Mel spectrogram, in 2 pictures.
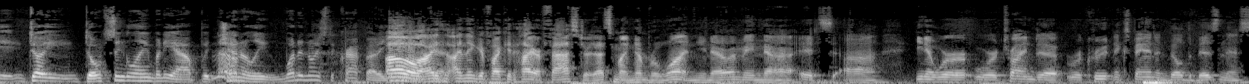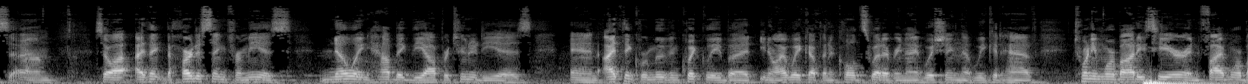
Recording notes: while at the AirWatch Connect Users Conference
